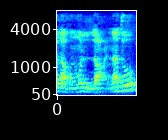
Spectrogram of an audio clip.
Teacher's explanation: میم سیدھا لام میں چلا جائے گا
